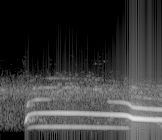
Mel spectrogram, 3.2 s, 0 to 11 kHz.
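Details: Mollie's pack wolf 1048M in April 2025 giving a howl with a louder second harmonic: a clean level tone held nearly two seconds, then dropping slightly in pitch and swelling louder at the end.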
